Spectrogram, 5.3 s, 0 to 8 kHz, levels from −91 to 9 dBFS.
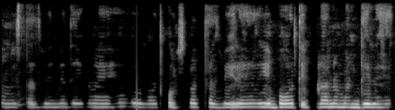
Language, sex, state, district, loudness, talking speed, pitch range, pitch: Hindi, female, Uttar Pradesh, Jyotiba Phule Nagar, -21 LUFS, 205 wpm, 240-250 Hz, 245 Hz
